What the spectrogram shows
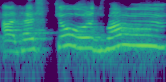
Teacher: It is ma. So we have to put ma in the place of Anuswara.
